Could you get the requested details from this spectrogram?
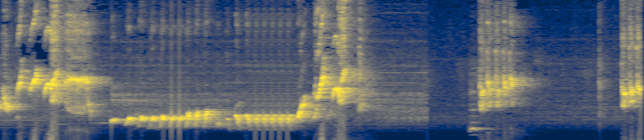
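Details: White-rumped shama song used to rouse contest birds to reply: dense harsh chattering opening, a steady stepped trill, then short loud harsh bursts separated by pauses.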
